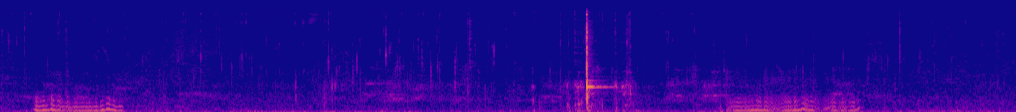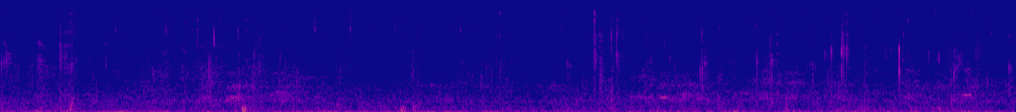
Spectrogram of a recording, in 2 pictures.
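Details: Hungry street cat eating and making noises at the same time: low, rough growling bursts near the start and again around seven to eight seconds, between soft chewing sounds and a sharp click near six seconds.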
